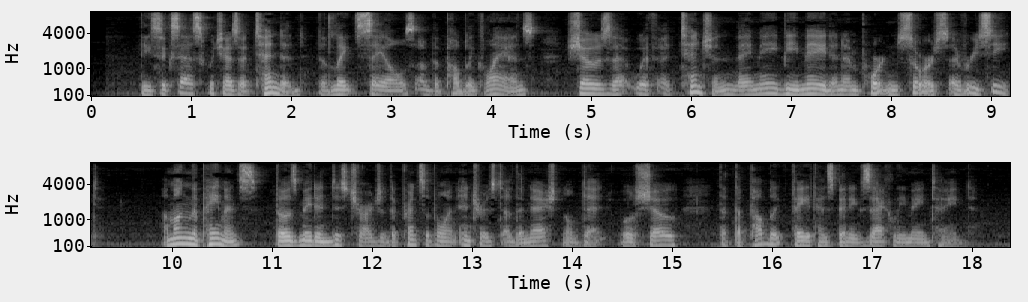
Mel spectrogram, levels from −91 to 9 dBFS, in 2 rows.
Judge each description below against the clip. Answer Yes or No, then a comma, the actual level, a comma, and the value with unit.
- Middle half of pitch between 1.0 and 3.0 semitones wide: No, average, 3.4 semitones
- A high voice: No, low, 120 Hz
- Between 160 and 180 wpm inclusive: Yes, average, 165 wpm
